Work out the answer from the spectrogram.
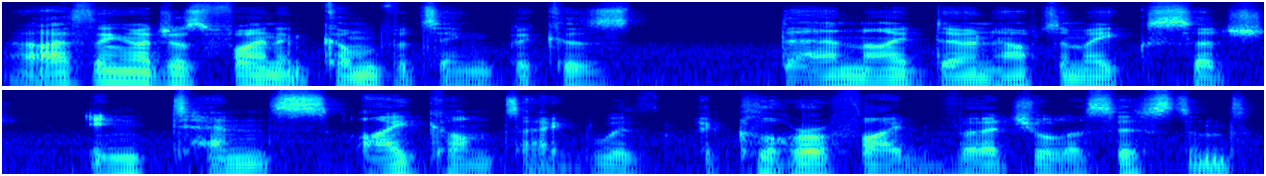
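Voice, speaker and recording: A man's voice: lowish voice, steady tone, normal speed, a little hiss or hum, lightly acted. A man playing an easily spooked, wry friend in a scripted sci-fi roleplay, talking in a hesitant, casual, dryly joking way. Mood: wry, confiding.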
